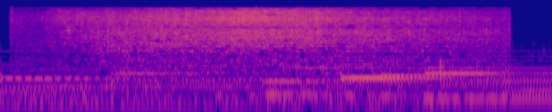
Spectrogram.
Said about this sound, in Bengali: মাছ ভাজা বা মশলা কষানো সবকিছুই ওই ছড়ানো প্যানটার মধ্যে করে নিয়েছিলাম।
